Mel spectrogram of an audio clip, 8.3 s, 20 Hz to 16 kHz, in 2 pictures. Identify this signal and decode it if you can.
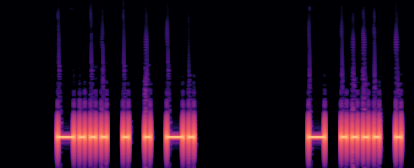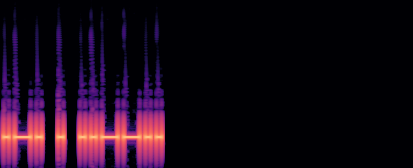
Morse code, heard as a keyed tone, about 22 wpm, 700 Hz. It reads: BEEN THERE?
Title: 3x Word-Spacing - Sentences from Top 100 Words - 22wpm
